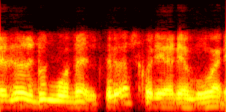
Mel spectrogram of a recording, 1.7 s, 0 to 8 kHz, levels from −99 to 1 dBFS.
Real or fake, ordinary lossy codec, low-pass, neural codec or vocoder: fake; MP3, 64 kbps; 7.2 kHz; codec, 44.1 kHz, 2.6 kbps, DAC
